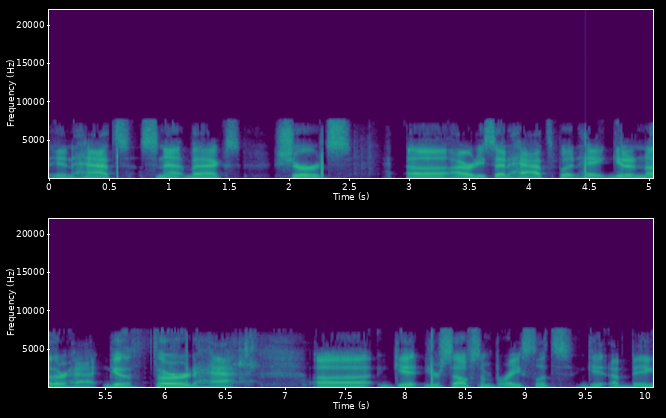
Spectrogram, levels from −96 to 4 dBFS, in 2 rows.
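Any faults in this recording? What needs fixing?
Five sharp loud pops, each a single click about 20 to 25 dB above the speech, which carries on underneath. They land at 0.57 s, 2.28 s, 4.47 s (between "already said hats but" and "get another hat get"), 6.18 s (after "another hat get a") and 8.22 s (after "uh get"). Each is a brief voltage pulse added to the signal, likely from a loose connector, static discharge or a driver glitch in the headset chain. The speech, band-limited near 7.7 kHz by the Bluetooth mSBC headset link, plays through beneath them. To prevent this, secure the cables and connectors and keep the headset driver stable.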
